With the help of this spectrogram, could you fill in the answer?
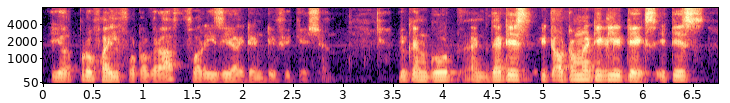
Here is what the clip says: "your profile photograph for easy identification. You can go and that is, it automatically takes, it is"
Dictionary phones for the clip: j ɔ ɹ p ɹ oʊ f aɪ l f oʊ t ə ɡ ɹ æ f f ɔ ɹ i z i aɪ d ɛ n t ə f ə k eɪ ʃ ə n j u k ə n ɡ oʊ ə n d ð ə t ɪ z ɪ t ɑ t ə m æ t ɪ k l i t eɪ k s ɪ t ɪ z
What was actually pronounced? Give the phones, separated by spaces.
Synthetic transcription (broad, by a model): j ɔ ɹ p ɹ oʊ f aɪ l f oʊ t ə ɡ ɹ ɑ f f ɔ ɹ i z i aɪ d ɛ n t ə f ə k eɪ ʃ ə n j u k ə n ɡ oʊ ə n d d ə t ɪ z ɪ t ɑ t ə m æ t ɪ k l i t eɪ k s ɪ t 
